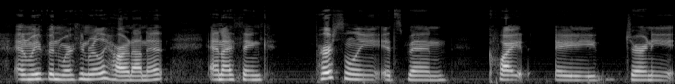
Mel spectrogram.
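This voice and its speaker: In an American accent, a woman uses an ordinary speaking voice at a medium pitch and a moderate pace. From Champaign-Urbana, Illinois. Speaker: rock singer and guitarist. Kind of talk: radio interview. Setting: radio studio.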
